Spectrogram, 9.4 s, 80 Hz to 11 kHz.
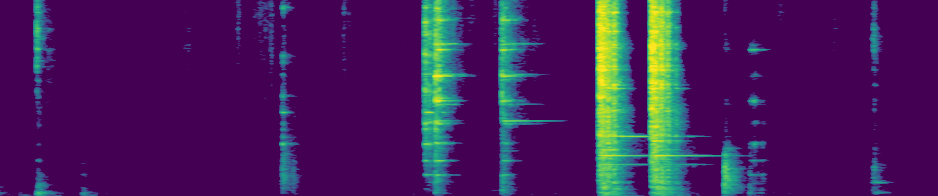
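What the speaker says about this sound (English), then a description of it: "Couple hammer whacks." Sharp metallic clanks ring out in separate bursts, several hammer blows striking the rear axle of a 1968 Volkswagen Beetle with quiet pauses between them.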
